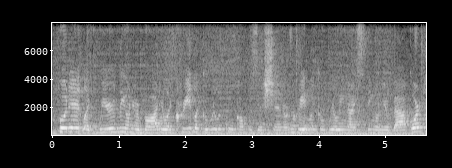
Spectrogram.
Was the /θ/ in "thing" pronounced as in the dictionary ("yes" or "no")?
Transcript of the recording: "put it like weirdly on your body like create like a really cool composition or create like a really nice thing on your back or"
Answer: yes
